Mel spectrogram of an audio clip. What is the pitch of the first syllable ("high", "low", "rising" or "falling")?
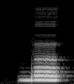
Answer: high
